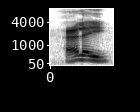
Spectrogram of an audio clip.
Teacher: লাই জবরের বামে ইয়া সাকিন, লিনের হরফ কোনো টান নেই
